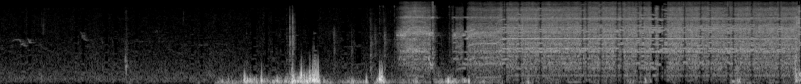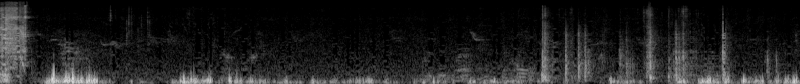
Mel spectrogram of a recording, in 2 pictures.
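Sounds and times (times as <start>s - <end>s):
power drill running: 3.9s - 8.4s.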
